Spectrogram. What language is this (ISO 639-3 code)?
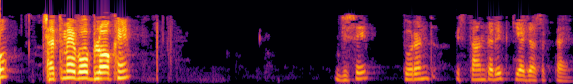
hin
